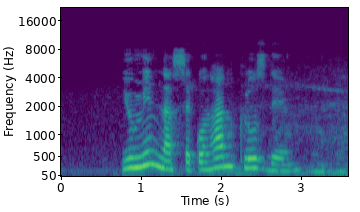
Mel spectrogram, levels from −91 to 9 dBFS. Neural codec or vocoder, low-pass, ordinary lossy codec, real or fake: none; 7.2 kHz; Opus, 24 kbps; real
